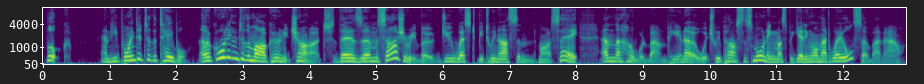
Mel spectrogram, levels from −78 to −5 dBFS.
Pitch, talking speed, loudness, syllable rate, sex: 190 Hz, 195 wpm, -20 LUFS, 5.2 syllables/s, female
